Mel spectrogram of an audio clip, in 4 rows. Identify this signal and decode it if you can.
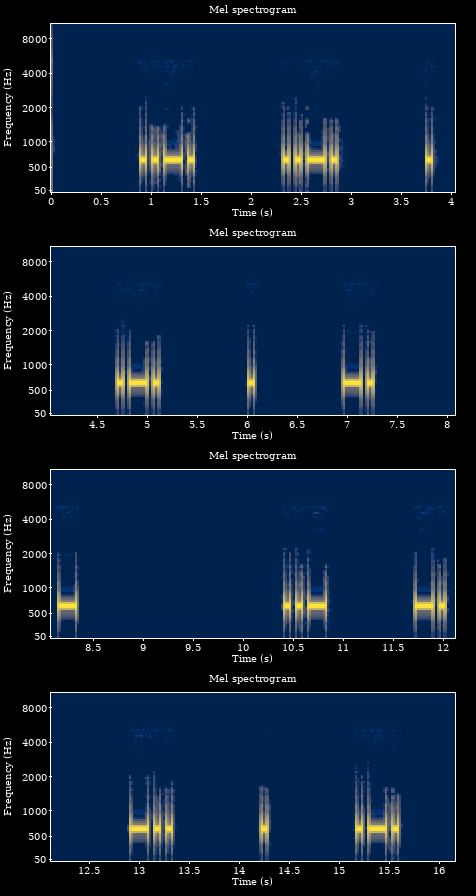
Morse code, heard as a keyed tone, about 20 wpm, spaced as for 8 wpm, 650 Hz. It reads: FFERENT UNDER
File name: Engelske ord 20/8 wpm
